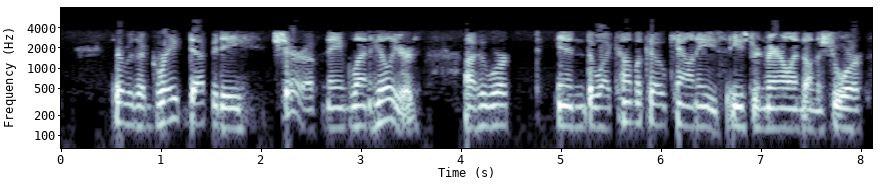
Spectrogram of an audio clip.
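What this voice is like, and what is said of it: Maryland accent. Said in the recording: “my terrible Maryland accent”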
